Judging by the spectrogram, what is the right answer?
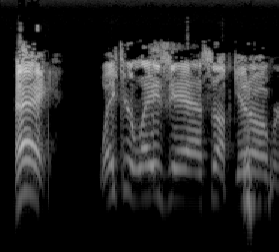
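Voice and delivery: very high, very loud, shrill rousing holler. Pretending to call someone out of bed: pretend shouting someone awake. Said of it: "let me wake her up".

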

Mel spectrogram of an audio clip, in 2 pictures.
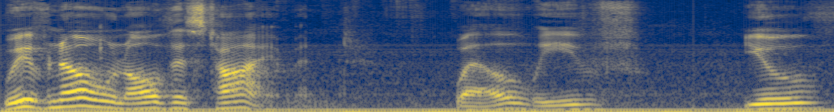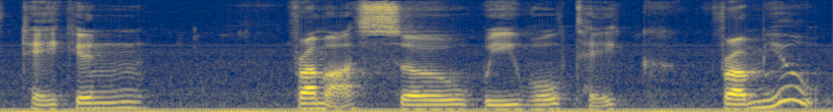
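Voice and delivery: plain, sage, knowing, matter-of-fact delivery. A narrator voices a penguin character's reply: matter-of-fact. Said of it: "just says matter-of-factly".

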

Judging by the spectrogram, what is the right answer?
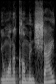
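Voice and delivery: clumsy, butchered, bad Dutch accent. Retelling what a man called out to him and his friends, in a butchered Dutch accent. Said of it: "Say it again".

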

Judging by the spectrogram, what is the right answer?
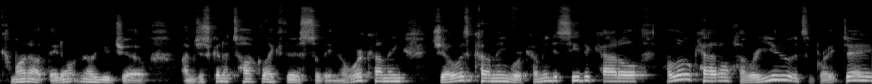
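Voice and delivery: gentle, mild-mannered, unhurried patter. Retelling a farmer walking out to his cattle: imitating Scott's soft-spoken talk. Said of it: "always speaks very quietly".

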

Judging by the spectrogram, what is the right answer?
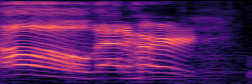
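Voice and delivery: tiny elf voice, very high, shouting. A game master voices another little elf shouting from the holly, little elf voice shouting. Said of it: "another little elf voice from nearby shout".

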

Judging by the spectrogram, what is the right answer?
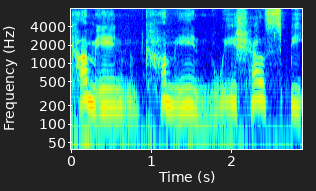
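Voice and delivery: gentle, kindly tone. Game narrator voicing an elf who turns to the newcomers: kind, smiling tone. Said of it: "turns with a very kind smile and she says".

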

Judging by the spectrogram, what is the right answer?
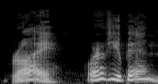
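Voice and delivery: put-on old woman voice, very high. Narrator voicing Greta as she turns to Roy at the sink, elderly woman voice. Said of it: "she looks like she's about 80 years old".

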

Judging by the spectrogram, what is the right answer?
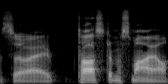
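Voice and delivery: usual speaking voice

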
